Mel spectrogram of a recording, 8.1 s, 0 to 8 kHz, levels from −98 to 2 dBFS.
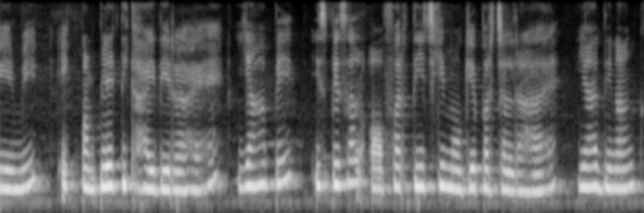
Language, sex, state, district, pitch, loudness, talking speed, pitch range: Hindi, female, Bihar, Jahanabad, 255 Hz, -16 LUFS, 150 wpm, 235-275 Hz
